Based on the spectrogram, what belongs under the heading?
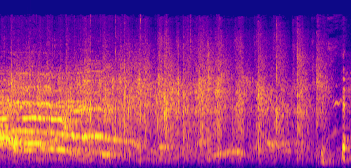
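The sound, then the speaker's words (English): Loud audience applause at a live comedy show at Wise Guys in Utah during the Leonard Maltin game, with dense, rapid clapping and crowd cheering, opening with a high, wavering scream-like voice that slides downward before the clapping gradually thins out. “It really sounded like someone was slowly murdered to me during that applause.”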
